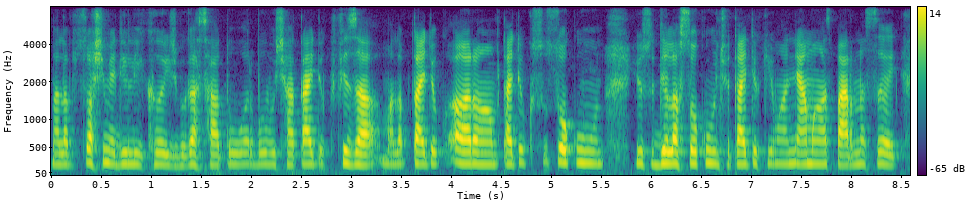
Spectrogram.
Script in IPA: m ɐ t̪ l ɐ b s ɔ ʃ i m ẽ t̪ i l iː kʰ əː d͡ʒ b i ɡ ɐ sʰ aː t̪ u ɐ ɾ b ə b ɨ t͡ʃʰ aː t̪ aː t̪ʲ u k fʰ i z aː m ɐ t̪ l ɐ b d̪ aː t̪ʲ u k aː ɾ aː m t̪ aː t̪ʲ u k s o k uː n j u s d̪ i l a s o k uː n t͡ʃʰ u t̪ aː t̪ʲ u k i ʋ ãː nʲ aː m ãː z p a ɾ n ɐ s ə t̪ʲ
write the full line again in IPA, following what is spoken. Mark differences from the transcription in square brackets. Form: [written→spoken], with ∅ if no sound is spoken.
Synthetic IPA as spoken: m ɐ t̪ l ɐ b s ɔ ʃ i m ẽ [t̪→d̪] i l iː kʰ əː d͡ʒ b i ɡ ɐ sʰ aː t̪ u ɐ ɾ b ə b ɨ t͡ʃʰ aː t̪ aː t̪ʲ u k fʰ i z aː m ɐ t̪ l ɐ b [d̪→t̪] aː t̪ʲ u k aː ɾ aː m t̪ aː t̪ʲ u k s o k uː n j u s d̪ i l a s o k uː n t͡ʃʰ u t̪ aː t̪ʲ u k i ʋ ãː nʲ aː m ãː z p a ɾ n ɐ s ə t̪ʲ

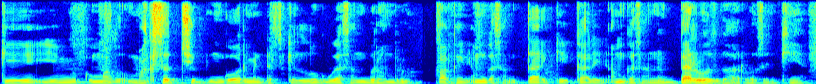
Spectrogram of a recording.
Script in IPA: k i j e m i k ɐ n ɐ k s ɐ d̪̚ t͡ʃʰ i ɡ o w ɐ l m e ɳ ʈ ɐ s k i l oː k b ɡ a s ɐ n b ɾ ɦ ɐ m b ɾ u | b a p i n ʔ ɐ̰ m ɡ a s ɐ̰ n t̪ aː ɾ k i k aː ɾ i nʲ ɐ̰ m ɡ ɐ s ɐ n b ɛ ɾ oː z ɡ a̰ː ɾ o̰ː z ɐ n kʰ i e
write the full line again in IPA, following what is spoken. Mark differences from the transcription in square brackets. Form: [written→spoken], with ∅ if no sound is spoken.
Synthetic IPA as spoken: k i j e m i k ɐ [n→m] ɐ k s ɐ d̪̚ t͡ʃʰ i ɡ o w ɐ [l→ɾ] m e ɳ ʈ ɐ s k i l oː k b ɡ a s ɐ n b ɾ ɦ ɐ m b ɾ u | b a [p→k] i n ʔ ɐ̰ m ɡ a s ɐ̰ n t̪ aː ɾ k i k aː ɾ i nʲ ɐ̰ m ɡ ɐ s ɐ n b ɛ ɾ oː z ɡ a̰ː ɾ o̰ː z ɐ n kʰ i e

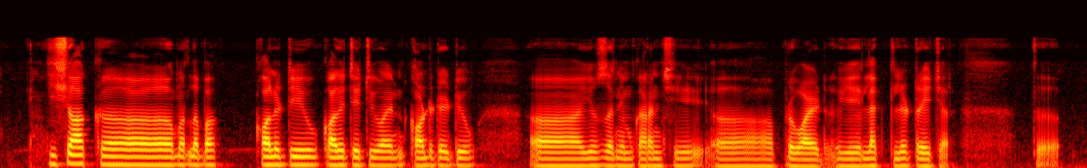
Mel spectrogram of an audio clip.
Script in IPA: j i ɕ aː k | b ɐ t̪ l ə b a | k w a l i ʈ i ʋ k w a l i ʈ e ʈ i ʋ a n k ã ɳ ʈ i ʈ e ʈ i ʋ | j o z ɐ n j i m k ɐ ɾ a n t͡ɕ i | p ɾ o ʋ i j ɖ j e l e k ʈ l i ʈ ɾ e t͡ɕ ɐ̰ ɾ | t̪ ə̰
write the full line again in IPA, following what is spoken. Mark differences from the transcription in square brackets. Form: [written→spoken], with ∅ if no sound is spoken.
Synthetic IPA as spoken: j i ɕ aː k | [b→m] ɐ t̪ l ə b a | k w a l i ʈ i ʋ k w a l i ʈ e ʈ i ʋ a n k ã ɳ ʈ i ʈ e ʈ i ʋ | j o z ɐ n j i m k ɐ ɾ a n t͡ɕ i | p ɾ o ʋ [i→a] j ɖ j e l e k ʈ l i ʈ ɾ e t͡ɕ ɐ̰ ɾ | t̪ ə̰

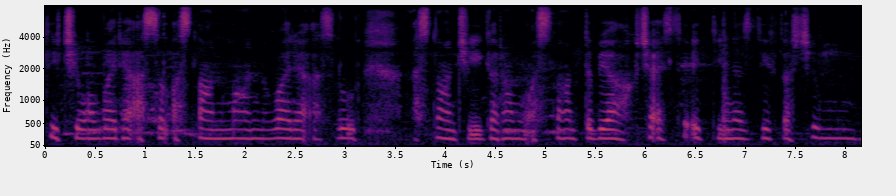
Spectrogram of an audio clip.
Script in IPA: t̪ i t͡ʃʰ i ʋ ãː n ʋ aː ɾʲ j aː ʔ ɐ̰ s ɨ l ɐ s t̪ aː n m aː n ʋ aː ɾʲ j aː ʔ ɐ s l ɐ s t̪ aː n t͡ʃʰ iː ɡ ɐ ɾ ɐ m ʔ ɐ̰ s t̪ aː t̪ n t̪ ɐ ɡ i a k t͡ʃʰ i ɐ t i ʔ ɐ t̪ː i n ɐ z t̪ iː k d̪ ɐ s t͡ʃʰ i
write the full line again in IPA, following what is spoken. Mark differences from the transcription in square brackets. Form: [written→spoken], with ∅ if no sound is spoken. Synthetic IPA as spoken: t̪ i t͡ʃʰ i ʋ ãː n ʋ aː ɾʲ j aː ʔ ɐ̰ s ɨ l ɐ s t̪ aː n m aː n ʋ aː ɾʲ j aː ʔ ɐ s l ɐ s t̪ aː n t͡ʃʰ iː ɡ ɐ ɾ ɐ m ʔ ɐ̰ s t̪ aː [t̪→∅] n t̪ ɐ [ɡ→b] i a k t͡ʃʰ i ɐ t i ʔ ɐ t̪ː i n ɐ z [t̪→d̪] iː k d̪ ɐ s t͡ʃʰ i

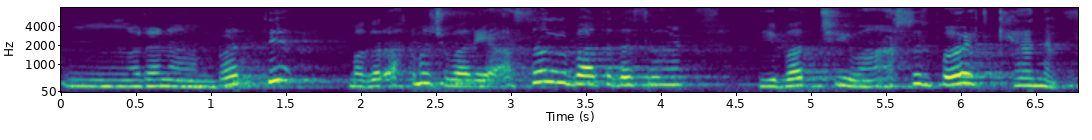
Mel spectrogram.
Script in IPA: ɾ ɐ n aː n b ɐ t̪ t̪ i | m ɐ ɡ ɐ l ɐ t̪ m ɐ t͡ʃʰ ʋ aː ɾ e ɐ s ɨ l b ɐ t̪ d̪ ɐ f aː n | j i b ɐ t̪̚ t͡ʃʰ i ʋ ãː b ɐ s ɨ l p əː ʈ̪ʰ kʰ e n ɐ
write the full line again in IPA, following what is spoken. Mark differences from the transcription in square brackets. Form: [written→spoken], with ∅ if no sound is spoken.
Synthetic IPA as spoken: ɾ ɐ n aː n b ɐ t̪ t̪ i | m ɐ ɡ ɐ [l→ɾ] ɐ t̪ m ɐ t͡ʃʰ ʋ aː ɾ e ɐ s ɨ l b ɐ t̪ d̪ ɐ [f→s] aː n | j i b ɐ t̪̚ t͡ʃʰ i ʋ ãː [b→∅] ɐ s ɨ l p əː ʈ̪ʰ kʰ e n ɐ

